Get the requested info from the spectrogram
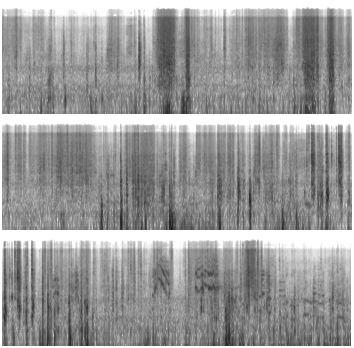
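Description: Plastic bubble wrap being pulled from a roll and handled for packing laptops: irregular crinkling and rustling, with scattered light knocks.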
